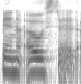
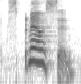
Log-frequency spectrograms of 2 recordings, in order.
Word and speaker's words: spinosad: bug brew contains spinosad oh it's pronounced spinosad okay spin acid spinosad a product first isolated from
